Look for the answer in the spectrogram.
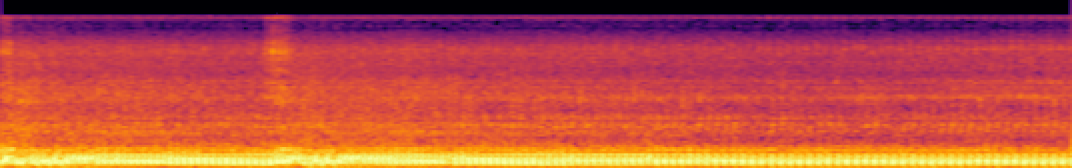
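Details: Motorcycle engine that starts hard because a sunken valve leaks compression: low, lumpy idle with soft, unevenly spaced thumps that never settle into a clean beat.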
